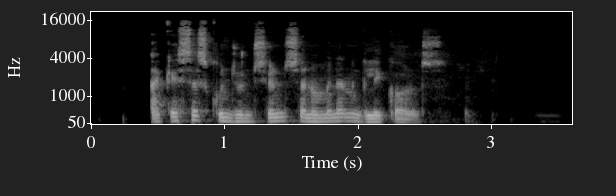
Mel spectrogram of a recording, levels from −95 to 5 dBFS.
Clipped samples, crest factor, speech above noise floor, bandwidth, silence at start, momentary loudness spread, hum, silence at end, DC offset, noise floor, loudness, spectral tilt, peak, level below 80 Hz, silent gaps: under 0.1%; 18 dB; 48 dB; 16 kHz; 0.45 s; 9 LU; none; 0.95 s; under 0.1%; -83 dBFS; -35 LUFS; -4 dB/octave; -18 dBFS; -74 dBFS; none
